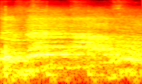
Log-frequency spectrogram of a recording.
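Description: Eritrean Orthodox liturgical chant sung in chorus by many voices, with kebero drums in the accompaniment; the chant swells right at the start.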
